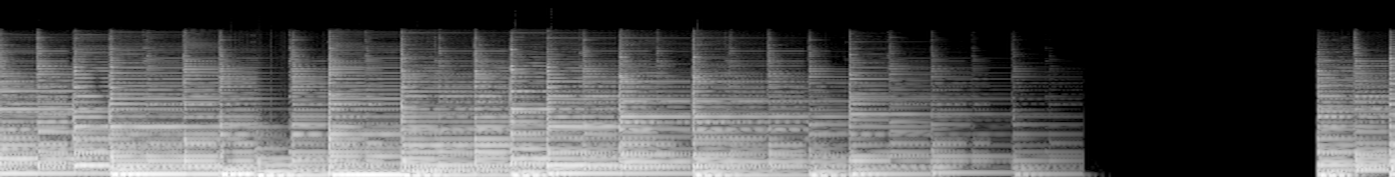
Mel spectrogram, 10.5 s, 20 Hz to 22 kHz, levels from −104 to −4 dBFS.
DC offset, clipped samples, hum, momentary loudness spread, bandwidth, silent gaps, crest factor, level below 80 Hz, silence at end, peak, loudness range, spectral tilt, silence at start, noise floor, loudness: under 0.1%; under 0.1%; none; 14 LU; 7.4 kHz; 8.27-9.87 s; 14 dB; -20 dBFS; 0 s; -2 dBFS; 16 LU; -8.5 dB/octave; 0 s; -43 dBFS; -15 LUFS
